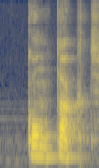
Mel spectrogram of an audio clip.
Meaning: 1. physical contact, touching 2. contact (close association) 3. contact (communication, exchange) 4. contact (someone with whom communication has been established)
- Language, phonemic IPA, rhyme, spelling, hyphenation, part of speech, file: Dutch, /kɔnˈtɑkt/, -ɑkt, contact, con‧tact, noun, Nl-contact.ogg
